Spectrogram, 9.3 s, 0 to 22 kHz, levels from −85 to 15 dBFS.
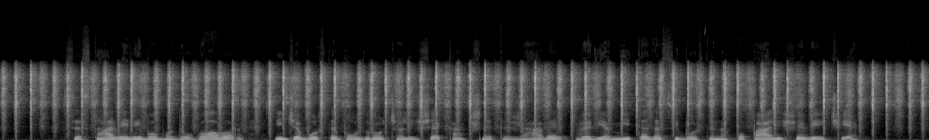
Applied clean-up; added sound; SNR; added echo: none; Rattle (instrument); -4 dB; none.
